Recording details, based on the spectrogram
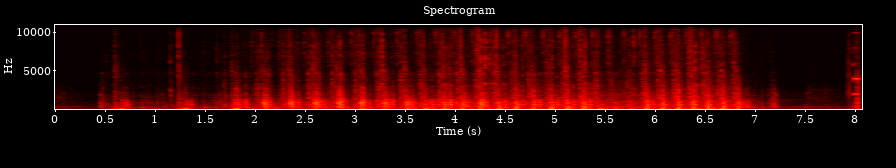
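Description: A sewing machine runs steadily, stitching a fabric cover for a junk journal: a fast, even mechanical chatter that starts after a brief pause, holds for about six seconds close up, then stops.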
